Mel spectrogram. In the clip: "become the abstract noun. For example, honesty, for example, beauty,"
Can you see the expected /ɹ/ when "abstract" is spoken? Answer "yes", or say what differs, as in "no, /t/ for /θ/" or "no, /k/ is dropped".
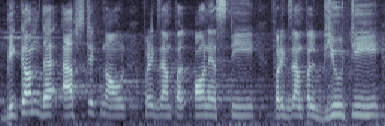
no, /ɹ/ is dropped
